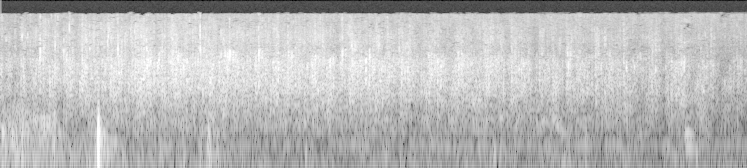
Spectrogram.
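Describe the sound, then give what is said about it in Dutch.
A church audience applauds the people about to be baptized at a baptism service, a steady, dense wash of many hands clapping at a fairly even level throughout, with one sharper thump near the start and a slight fade toward the end. “Kom maar, geef, laat een applaus geven aan ze.”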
